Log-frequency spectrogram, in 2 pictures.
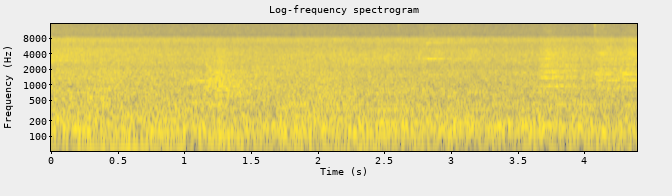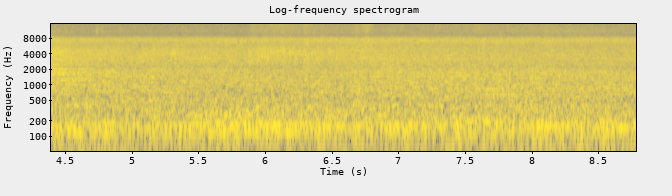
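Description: Steady hubbub of a dense, packed crowd of commuters, many voices mixing into a constant noise, with a few voices standing out briefly around the middle.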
